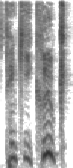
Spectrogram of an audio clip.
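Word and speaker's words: Pinkie Cleugh: is marching on and i looked up this pronunciation it's pinkie klook and they have to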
